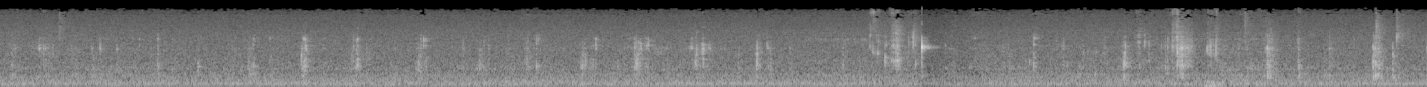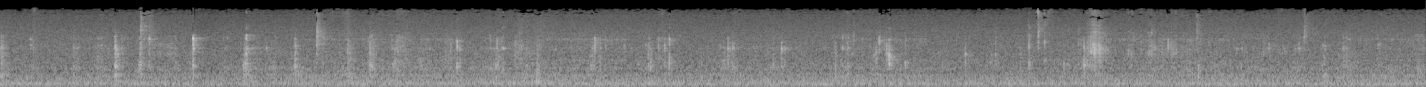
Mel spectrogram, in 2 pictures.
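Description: Close-up mouth sounds of a person chewing and biting pizza: irregular wet clicks and smacks, the sharpest about nine seconds in, over a steady low hum.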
